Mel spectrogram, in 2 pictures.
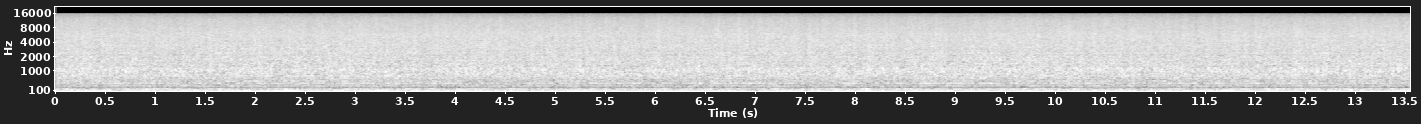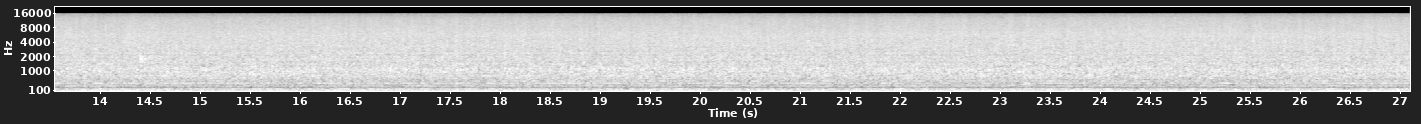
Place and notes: Povilai, Lithuania, the small dam
Small dam at a pond.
